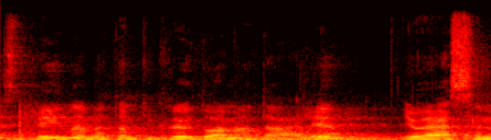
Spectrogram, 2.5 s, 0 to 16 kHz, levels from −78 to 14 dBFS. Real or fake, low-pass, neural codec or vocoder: real; 14.4 kHz; none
